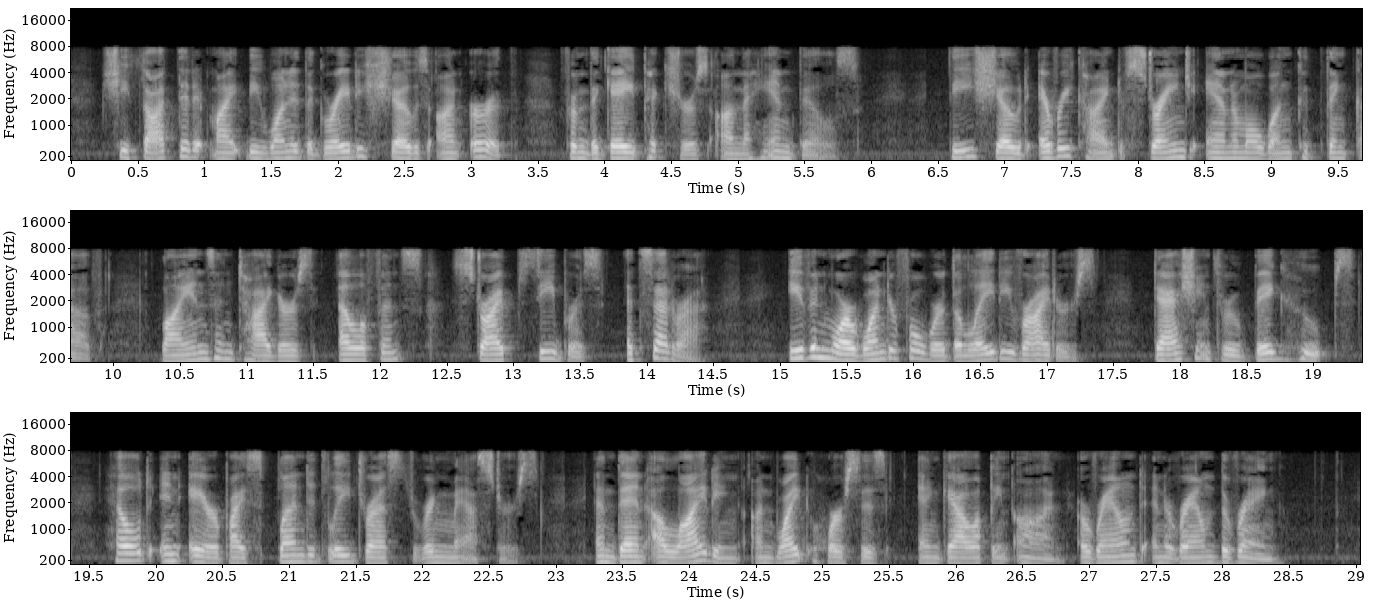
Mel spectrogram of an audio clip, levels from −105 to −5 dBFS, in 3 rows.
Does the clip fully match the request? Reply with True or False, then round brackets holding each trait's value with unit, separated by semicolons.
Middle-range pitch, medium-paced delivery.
True (150 Hz; 145 wpm)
